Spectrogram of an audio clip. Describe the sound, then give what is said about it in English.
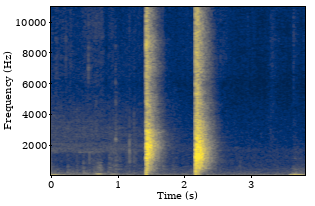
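Two sharp, hard hand slaps ring out about a second apart, loud, each with a quick bright crack and brief decay, given as a two-slap rating of a song, against an otherwise quiet background. “What do you how many slaps you giving it?”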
